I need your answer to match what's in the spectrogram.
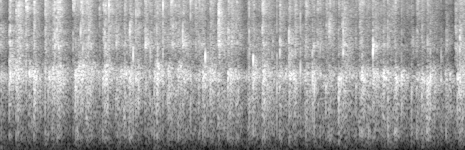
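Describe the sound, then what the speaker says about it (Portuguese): Sustained applause from a church seminar audience, steady dense clapping throughout, fairly loud and without talk. "Vamos aplaudir essa verdade."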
